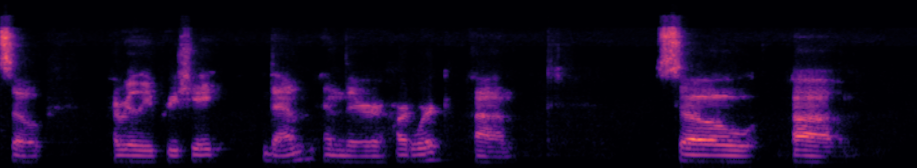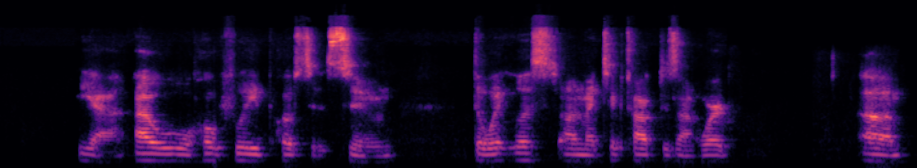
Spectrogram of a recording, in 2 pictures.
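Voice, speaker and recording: A man hosting a casual live-stream Q&A as a doctor, talking loosely with lots of ums and restarts and letting his sentences trail off quietly. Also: medium pitch, poor audio. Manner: relaxed, frequent ums and restarts, trails off softly.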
